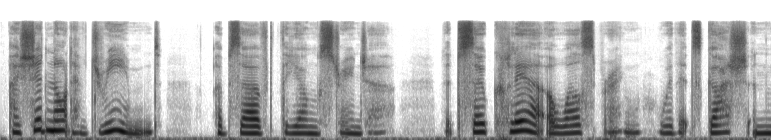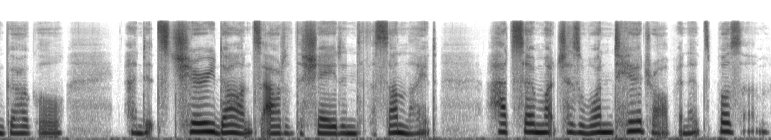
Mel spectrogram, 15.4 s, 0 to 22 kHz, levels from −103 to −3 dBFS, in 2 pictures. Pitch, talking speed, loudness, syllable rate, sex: 220 Hz, 160 wpm, -20 LUFS, 4.2 syllables/s, female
